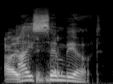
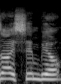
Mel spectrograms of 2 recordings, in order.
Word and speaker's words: iSymbiote: do we say the title how do we pronounce is it i symbiote yes i symbiote and what does i symbiote mean it's basically um intelligent symbian so um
